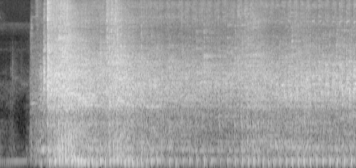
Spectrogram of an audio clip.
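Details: Motorcycle that died after getting wet, started after refitting the spark plug, using a used but still normal coil; catches at once after a brief silence, revs, then settles into a steady, even idle with no misfires.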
